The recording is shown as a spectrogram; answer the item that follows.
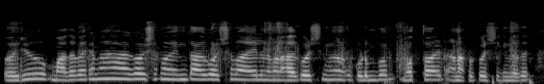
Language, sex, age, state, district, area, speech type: Malayalam, male, 18-30, Kerala, Alappuzha, rural, spontaneous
